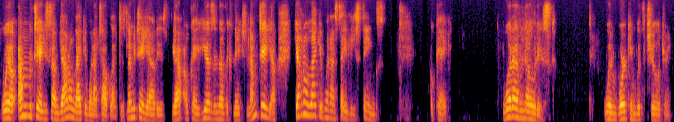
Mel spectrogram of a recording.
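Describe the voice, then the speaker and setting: A woman's voice: low-pitched, expressive, fairly quick, creaky, warm tone, breathy edge, no echo, lo-fi sound. A woman co-hosting a casual podcast, emphatic and talking straight to listeners as y'all. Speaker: podcast co-host.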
